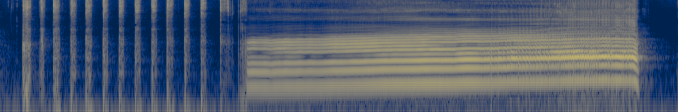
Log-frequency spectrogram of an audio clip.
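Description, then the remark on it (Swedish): A voice imitates a metal detector: a quick series of about fourteen sharp rhythmic clicks, its crackling sound when nothing is found, then a long, steady electric buzzing hum with rich harmonics that slowly rises in pitch and intensity, as when nearing metal, before cutting off. “Och sen så började det låta så här elektriskt hummande då när man närmar sig metall.”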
